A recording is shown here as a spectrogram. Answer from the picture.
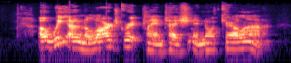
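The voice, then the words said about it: Thick Southern US accent. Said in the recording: “I said in my thickest Southern accent.”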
